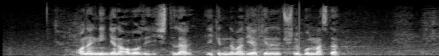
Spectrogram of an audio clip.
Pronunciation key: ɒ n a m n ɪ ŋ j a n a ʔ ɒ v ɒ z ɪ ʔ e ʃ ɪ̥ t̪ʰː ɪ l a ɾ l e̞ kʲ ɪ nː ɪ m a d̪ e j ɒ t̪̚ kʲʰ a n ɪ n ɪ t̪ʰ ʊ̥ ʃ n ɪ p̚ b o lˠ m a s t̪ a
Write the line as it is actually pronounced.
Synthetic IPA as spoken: ɒ n a ŋ n ɪ ŋ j a n a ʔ ɒ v ɒ z ɪ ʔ e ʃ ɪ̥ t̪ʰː ɪ l a ɾ l e̞ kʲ ɪ nː ɪ m a d̪ e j ɒ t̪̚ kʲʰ a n ɪ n ɪ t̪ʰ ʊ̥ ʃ n ɪ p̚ b o lˠ m a s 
